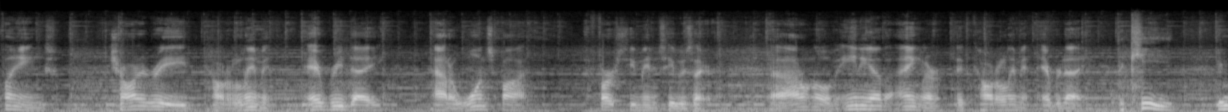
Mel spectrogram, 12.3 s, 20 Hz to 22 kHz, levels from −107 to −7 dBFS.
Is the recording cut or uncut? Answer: uncut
